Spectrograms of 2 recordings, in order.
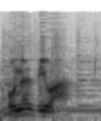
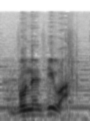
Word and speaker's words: Bună ziua: Bună ziua. – What does that mean? – Good morning. – Okay, how do I say it? – Bună ziua. – Bună ziua. – Okay, bună ziua. Exactly.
